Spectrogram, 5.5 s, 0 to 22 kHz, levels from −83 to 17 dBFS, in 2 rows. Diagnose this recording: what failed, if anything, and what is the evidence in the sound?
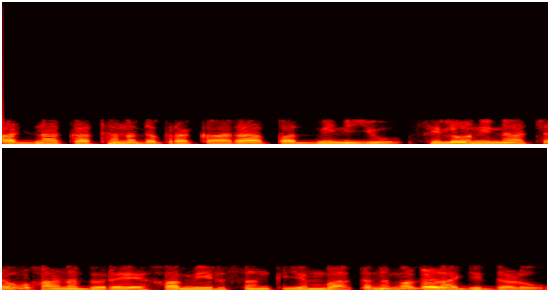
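The speech is dull and band-limited throughout, with nothing above 4 kHz, and it has a buzzy, synthetic edge. That places the failure at the codec stage: the AMR narrowband mobile codec sampled the audio at 8 kHz and rebuilt the voice from a vocal-tract model driven by sparse pulses. The damage is plainly audible, which fits a low AMR-NB mode around 7.4 kbps, where too few bits remain to carry natural texture.

Two stretches turn suddenly hoarse and gargly while pitch and level stay roughly intact: 2.62 to 2.90 s, and a longer run from 4.36 to 5.01 s. These are AMR bit errors at the network stage. A weak radio link flipped the lightly protected bits in each frame, at a rate that sounds like several percent. The checksum on the core bits still passed, so the decoder accepted the frames. It then placed excitation pulses in the wrong positions and used corrupted fine gain and spectral values.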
